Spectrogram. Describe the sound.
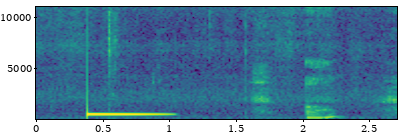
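A disconnect tone as a phone call is hung up: a click, then a single steady mid-pitched beep lasting about half a second, followed after a pause by a brief voice-like sound.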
